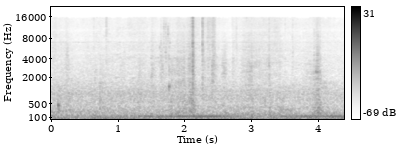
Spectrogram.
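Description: Quiet steady low hum with a few faint clicks a couple of seconds in.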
